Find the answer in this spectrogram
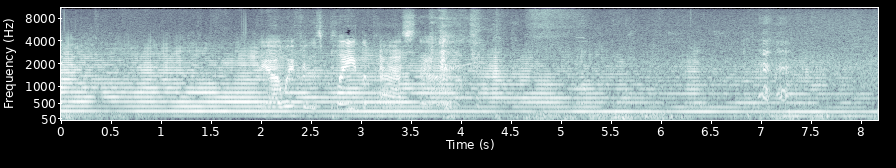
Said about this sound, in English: I was talking about planes. There's a plane.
